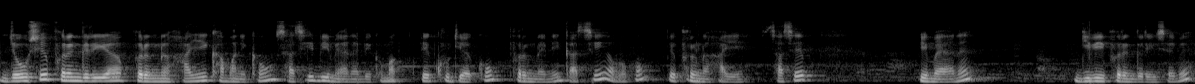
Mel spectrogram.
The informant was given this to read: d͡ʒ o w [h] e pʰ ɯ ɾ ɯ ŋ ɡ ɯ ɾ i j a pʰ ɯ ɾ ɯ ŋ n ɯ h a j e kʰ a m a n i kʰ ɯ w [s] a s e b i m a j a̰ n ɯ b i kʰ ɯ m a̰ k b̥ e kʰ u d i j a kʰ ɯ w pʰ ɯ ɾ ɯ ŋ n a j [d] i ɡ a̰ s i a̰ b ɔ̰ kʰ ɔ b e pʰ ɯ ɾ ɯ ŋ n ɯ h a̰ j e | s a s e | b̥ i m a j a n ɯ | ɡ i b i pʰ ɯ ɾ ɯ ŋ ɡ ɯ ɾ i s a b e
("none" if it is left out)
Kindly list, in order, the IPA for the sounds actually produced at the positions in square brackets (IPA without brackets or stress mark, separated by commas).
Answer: s, s, n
